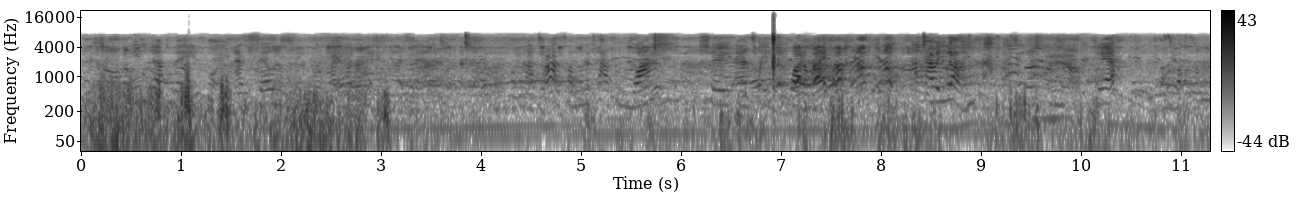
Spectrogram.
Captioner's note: clap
